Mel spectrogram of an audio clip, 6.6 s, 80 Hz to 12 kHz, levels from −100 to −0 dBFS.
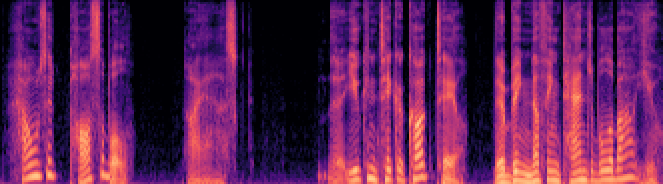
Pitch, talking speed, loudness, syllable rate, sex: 145 Hz, 165 wpm, -20 LUFS, 5.5 syllables/s, male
